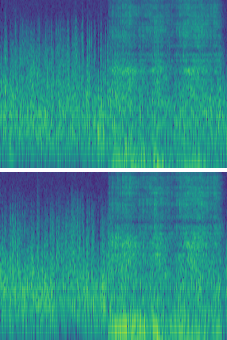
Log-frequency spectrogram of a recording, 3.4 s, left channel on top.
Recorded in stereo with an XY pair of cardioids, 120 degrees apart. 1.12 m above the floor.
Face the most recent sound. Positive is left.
turn(degrees=-30)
